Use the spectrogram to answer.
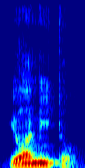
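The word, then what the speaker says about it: Juanito: the servant his servant yanito see in some of the European languages J is not pronounced and we can call him yanito yanito the servant tries to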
